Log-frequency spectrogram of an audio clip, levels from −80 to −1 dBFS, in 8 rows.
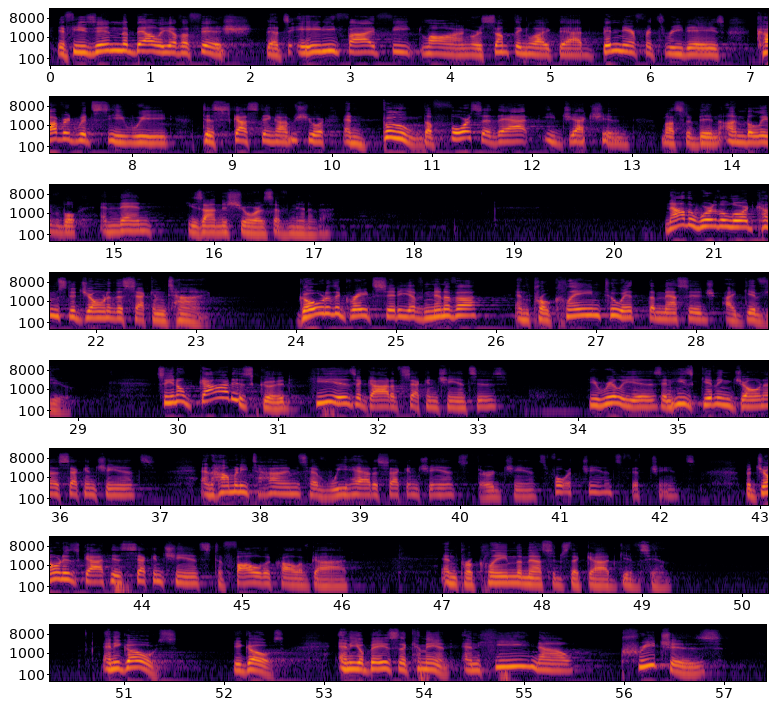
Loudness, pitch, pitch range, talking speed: -30 LUFS, 155 Hz, 135-200 Hz, 155 wpm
